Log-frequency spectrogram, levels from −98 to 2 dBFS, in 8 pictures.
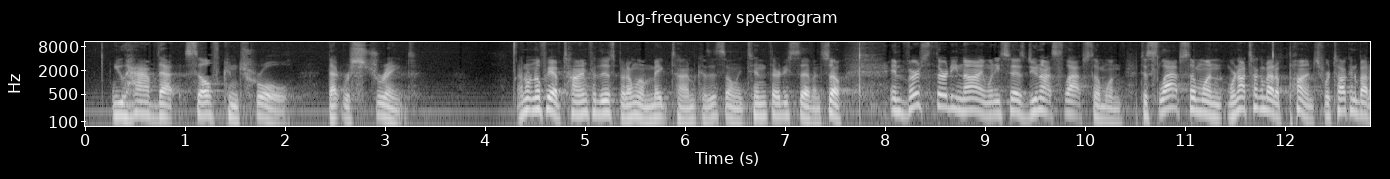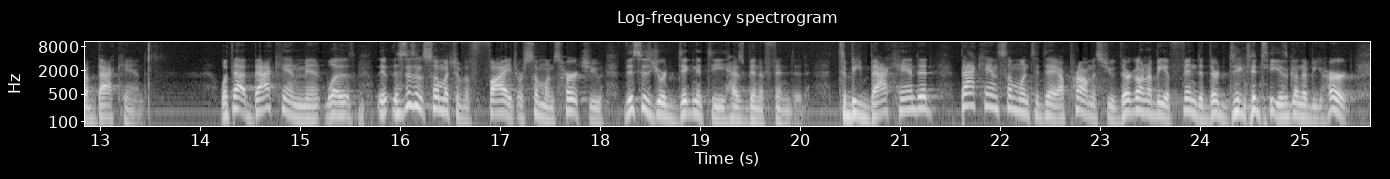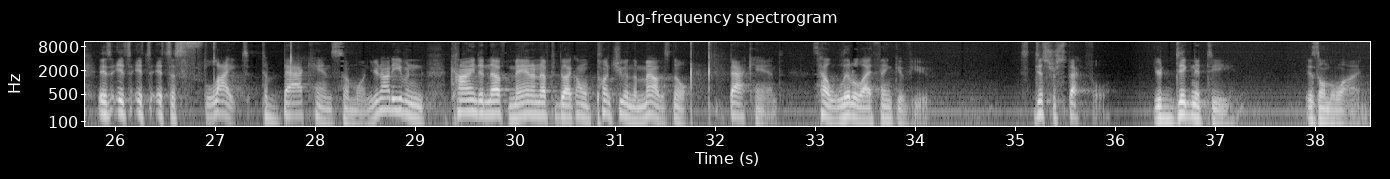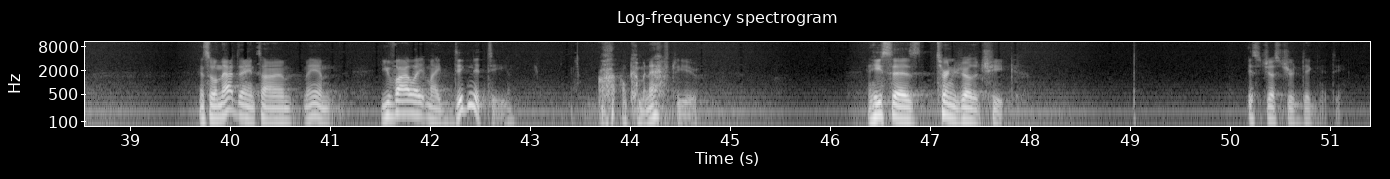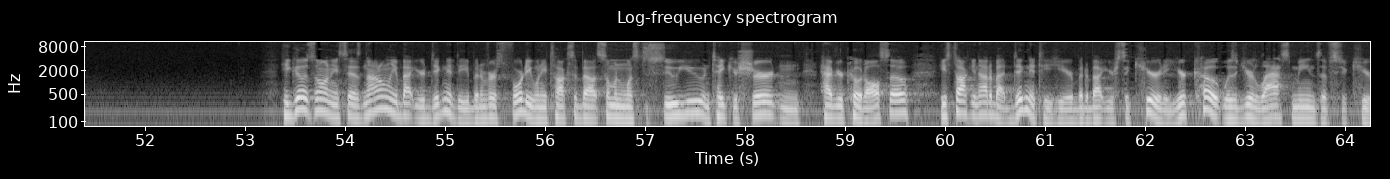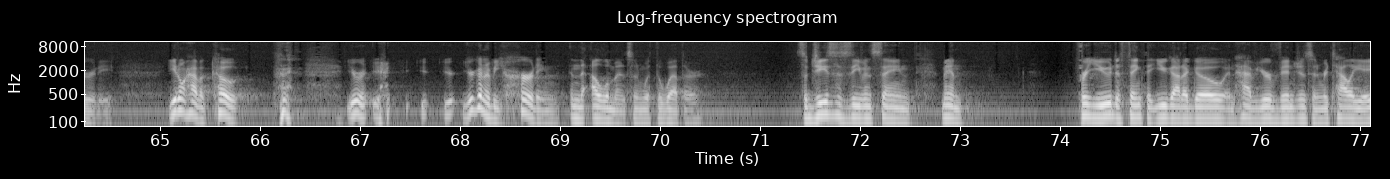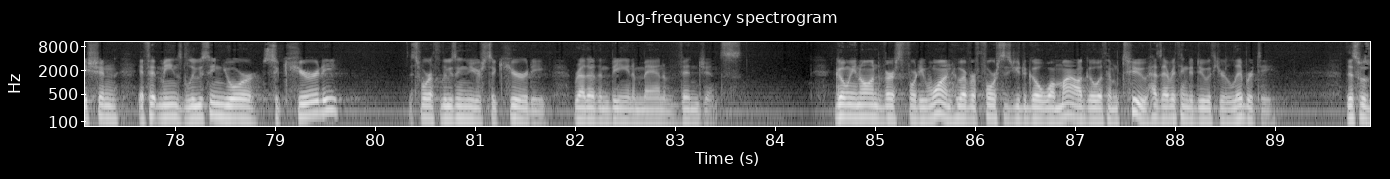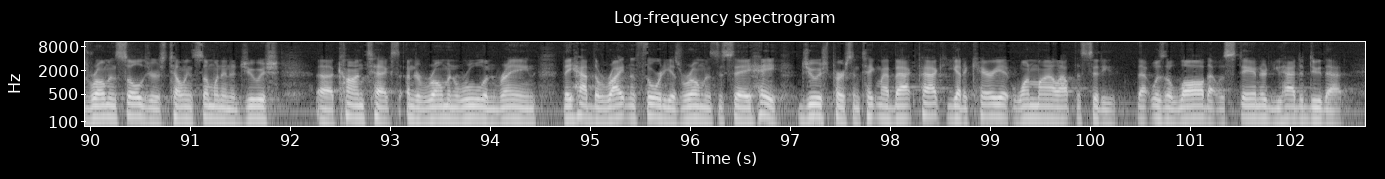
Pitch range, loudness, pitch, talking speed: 95-145 Hz, -19 LUFS, 125 Hz, 205 wpm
